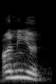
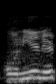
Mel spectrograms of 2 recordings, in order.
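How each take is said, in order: First: "onion" starting with an UH sound, "UN-yun"; correct "onion". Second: "onion" with an O sound, "OH-nee-yun"; wrong "onion". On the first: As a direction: open "onion" on a short uh. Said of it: "it's onion". ("onion" को "अनियन" बोलें) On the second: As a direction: start "onion" with a round O, as commonly mispronounced. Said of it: "but it's not onion". ("onion" को "ओनियन" बोलें) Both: Shown as a demonstration.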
